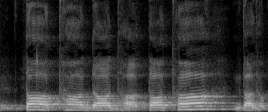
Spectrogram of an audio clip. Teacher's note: খুবই সিম্পল, দাঁতে। দাঁতের পিছনে গোড়ায় না, তালুতেও না, ডাইরেক্ট কি এই যে দাঁতে। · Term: দন্ত বর্ণ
